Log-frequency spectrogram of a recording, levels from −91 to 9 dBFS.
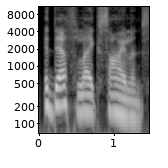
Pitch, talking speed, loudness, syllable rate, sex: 165 Hz, 125 wpm, -17 LUFS, 5.3 syllables/s, female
